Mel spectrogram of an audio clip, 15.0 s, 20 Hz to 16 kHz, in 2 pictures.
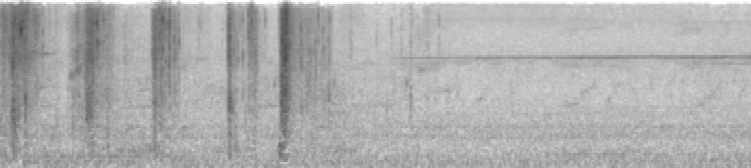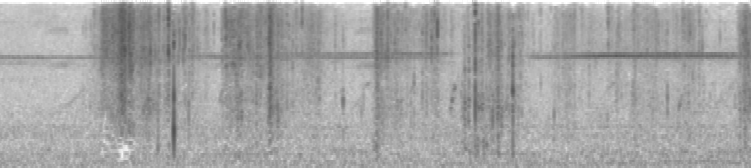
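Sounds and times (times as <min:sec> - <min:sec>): footsteps on dry leaves: 0:00.0 - 0:04.2, 0:08.4 - 0:15.0
high-pitched insect trill: 0:00.0 - 0:15.0.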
